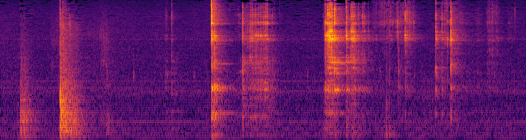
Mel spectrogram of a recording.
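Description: A metal spoon clinking and scraping against a stainless steel saucepan in a series of about eight sharp knocks, a few with a brief metallic ring.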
